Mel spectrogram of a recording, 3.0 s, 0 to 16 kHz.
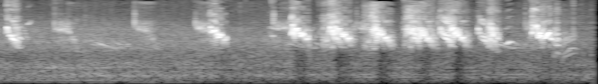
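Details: Several sparrows perched on a bench at a shrine, recorded 21 January 2020, giving bright, short chirps in quick irregular bursts, some overlapping, over a low hum of background noise.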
